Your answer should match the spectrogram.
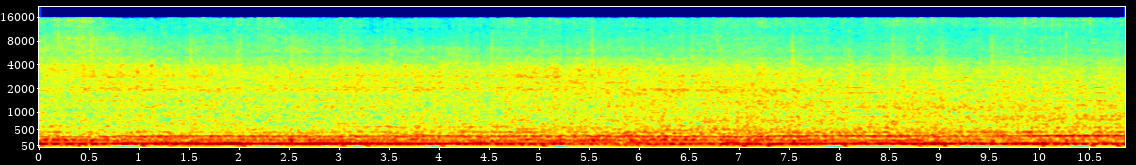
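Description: Two commercial stand-on lawn mowers, a Wright ZK and a Ferris Z3X, running at top speed with their blades cutting field grass: a steady engine drone with a strong low hum that holds throughout.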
